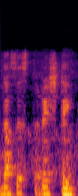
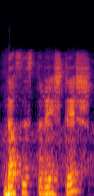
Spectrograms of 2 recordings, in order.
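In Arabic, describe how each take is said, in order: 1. richtig تنتهي بصوت 'ig' قوي. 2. richtig تنتهي بصوت 'ish' خفيف. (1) "وبتتنطق إج" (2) "بتتنطق إش"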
